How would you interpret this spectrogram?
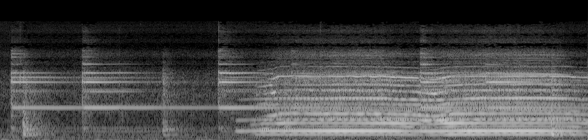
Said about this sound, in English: It's called the Wilmington and Western Railroad, just one of a few historic train networks preserved across the country. And it's run almost solely by dedicated volunteers who've stuck with the railroad for decades.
